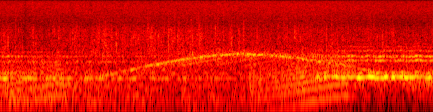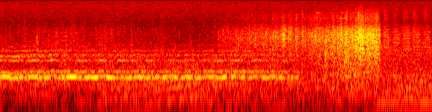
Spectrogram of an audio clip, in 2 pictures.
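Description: Eerie soundtrack music of sustained, drone-like tones, with a slow sliding pitch that rises and falls between about one and three and a half seconds in. Near the end a rising swell of noise builds and cuts off suddenly.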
